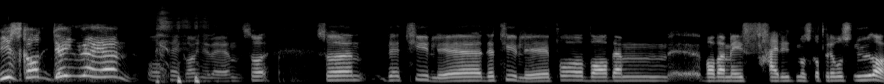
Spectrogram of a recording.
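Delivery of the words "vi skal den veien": high, loud, slow scolding yell. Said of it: "Og så kjefta han og smalt".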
